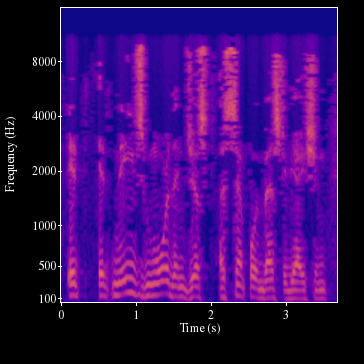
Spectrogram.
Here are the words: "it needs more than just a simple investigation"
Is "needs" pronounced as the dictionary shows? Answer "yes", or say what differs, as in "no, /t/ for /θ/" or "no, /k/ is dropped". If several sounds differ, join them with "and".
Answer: yes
